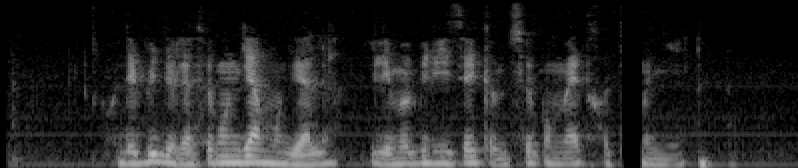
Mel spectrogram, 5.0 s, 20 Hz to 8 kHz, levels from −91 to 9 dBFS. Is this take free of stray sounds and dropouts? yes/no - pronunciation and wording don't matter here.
no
